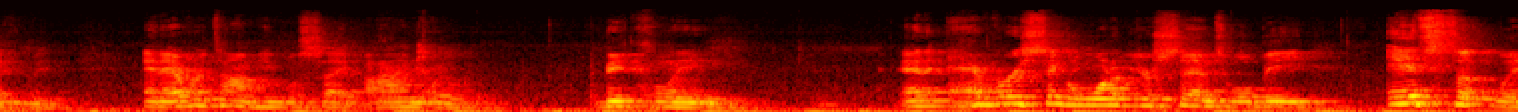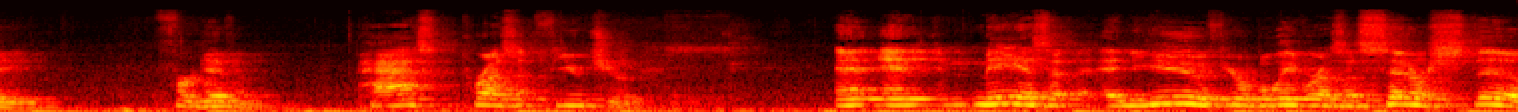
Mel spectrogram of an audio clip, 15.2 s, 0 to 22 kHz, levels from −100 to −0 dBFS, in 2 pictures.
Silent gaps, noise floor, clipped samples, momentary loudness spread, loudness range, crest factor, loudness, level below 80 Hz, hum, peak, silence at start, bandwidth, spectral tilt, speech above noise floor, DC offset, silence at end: none; -61 dBFS; under 0.1%; 14 LU; 5 LU; 18 dB; -41 LUFS; -62 dBFS; none; -24 dBFS; 0 s; 16 kHz; -5.5 dB/octave; 21 dB; under 0.1%; 0 s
